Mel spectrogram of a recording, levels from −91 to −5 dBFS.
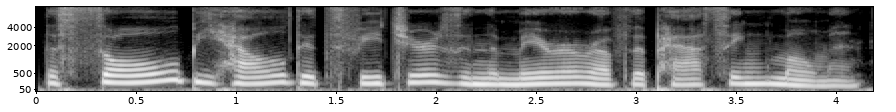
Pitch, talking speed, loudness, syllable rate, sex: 185 Hz, 170 wpm, -17 LUFS, 4.4 syllables/s, female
